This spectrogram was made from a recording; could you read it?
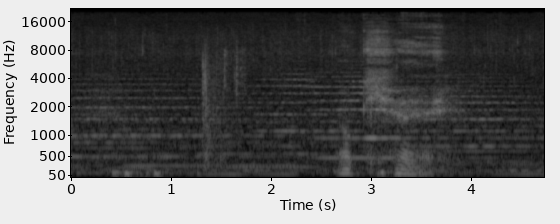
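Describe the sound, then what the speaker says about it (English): Rain falls steadily in The Elder Scrolls IV: Oblivion Remastered, a soft continuous patter beneath sustained music tones, while a person speaks briefly over it. "It's starting to rain."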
